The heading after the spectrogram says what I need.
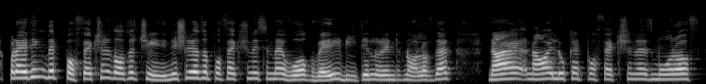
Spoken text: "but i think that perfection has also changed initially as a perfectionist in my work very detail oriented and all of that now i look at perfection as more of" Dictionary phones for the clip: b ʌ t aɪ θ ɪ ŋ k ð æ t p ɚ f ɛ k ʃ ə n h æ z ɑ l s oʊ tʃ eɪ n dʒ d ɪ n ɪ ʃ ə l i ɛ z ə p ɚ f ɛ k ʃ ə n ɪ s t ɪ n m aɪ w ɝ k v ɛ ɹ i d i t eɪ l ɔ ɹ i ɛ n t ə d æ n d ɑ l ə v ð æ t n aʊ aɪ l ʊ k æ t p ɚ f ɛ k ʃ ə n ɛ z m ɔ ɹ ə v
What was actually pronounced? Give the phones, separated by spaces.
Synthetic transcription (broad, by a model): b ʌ t aɪ t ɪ ŋ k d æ t p ɚ f ɛ k ʃ ə n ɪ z ɑ l s oʊ tʃ eɪ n dʒ ɪ n ɪ ʃ ə l i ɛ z ə p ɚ f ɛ k ʃ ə n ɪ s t ɪ n m aɪ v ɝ k v ɛ ɹ i d i t eɪ l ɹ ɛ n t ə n ɑ l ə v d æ t n aʊ aɪ l ʊ k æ t p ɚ f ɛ k ʃ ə n ɛ z m ɔ ɹ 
